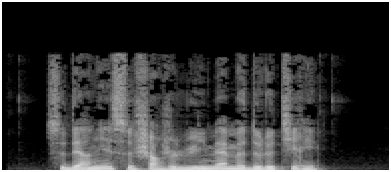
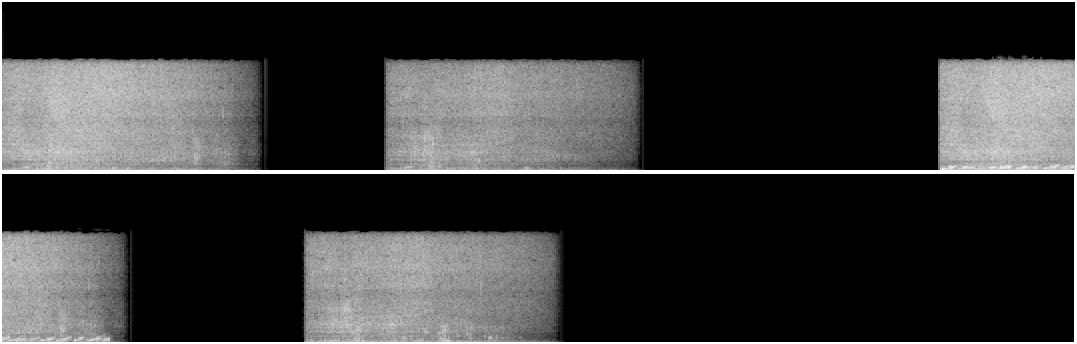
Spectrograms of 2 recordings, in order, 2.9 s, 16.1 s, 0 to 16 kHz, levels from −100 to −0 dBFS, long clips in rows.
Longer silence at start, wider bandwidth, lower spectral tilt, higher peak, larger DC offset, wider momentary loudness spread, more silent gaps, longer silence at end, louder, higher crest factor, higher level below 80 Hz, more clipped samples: first, 0.35 s vs 0 s; about the same, 11.5 kHz vs 11 kHz; first, -6.5 dB/octave vs -1.5 dB/octave; second, -8 dBFS vs 0 dBFS; neither; second, 10 LU vs 21 LU; second, none vs 2.16-2.77 s, 5.07-7.02 s, 9.02-10.17 s; second, 0.55 s vs 4 s; second, -22 LUFS vs -14 LUFS; second, 14 dB vs 20 dB; second, -56 dBFS vs -38 dBFS; neither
